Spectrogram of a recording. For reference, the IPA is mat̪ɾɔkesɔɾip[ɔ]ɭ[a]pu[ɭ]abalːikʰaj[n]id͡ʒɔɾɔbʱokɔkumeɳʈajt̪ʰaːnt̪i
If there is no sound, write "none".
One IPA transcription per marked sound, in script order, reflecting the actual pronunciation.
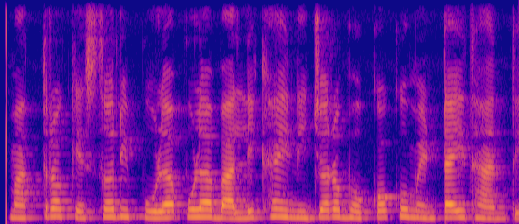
u, a, ɭ, n

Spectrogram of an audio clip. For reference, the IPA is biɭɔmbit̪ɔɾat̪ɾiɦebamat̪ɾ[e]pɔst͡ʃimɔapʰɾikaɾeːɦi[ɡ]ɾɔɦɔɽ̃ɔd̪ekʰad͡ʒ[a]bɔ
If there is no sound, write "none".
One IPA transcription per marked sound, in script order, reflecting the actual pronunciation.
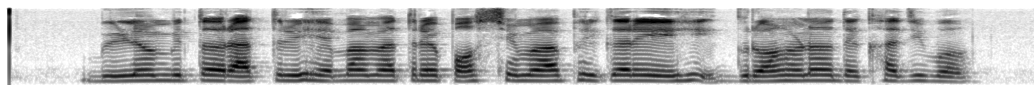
e, ɡ, i

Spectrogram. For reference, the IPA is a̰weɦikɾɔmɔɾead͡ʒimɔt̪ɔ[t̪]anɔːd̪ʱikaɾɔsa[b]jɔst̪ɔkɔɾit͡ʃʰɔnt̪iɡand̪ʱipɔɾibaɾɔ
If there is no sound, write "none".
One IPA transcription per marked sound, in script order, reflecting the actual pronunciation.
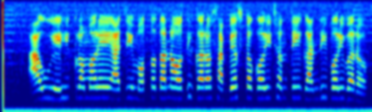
d̪, b

